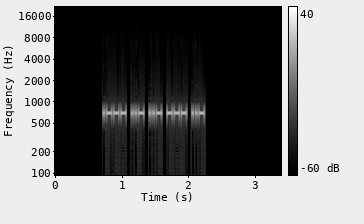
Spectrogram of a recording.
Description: Morse code, heard as a keyed tone, about 45 wpm, 700 Hz. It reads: JUUOU
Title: Code Groups - 5 Letters - 45wpm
